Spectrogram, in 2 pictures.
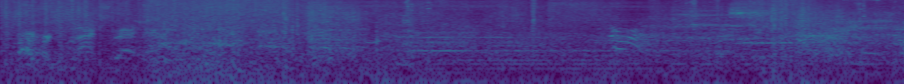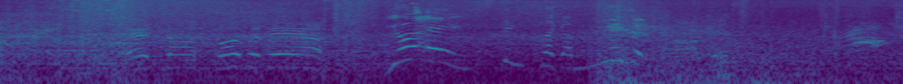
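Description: A gun fires loud blasts.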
